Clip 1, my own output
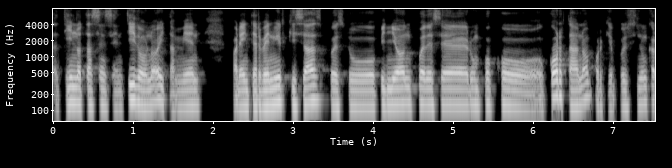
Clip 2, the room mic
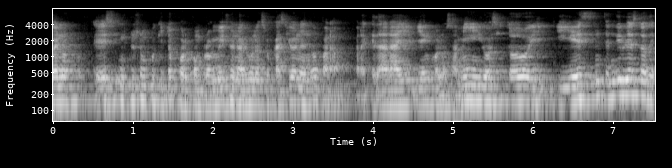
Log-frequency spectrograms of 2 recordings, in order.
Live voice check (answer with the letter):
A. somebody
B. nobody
A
